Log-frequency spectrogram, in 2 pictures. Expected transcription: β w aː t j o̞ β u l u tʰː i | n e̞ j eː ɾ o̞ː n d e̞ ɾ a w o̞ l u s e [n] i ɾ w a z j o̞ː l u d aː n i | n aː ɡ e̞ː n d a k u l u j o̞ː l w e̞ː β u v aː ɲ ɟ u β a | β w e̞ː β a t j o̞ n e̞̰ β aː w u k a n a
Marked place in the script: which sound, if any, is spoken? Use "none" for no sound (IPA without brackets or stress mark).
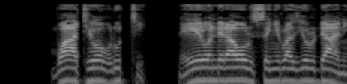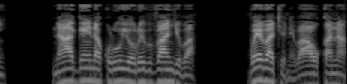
ɲ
